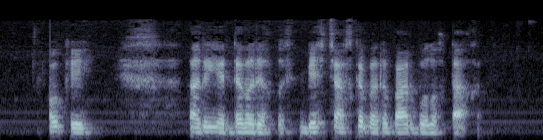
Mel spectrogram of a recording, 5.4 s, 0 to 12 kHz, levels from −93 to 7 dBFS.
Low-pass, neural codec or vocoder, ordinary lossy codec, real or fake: 7.2 kHz; none; AAC, 48 kbps; real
